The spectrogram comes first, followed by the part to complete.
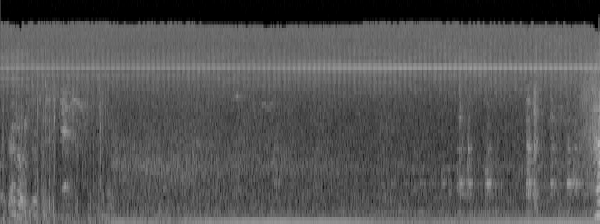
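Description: A few brief voices at the start, then a steady low hum from about two seconds in, with a faint thin high whine throughout.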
